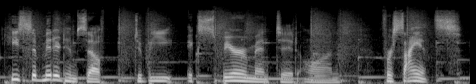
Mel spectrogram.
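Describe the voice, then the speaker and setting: A man's voice: fairly high pitch, very animated, slow pace, over music. A man hosting a podcast, introducing the show and putting questions to his guest. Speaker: podcast host.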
